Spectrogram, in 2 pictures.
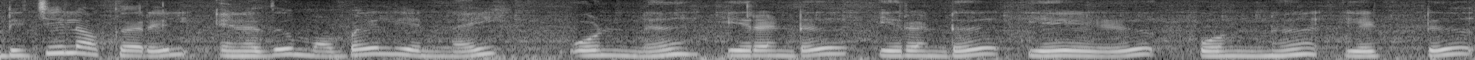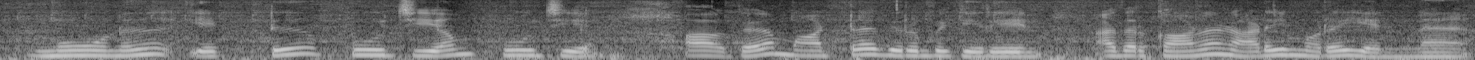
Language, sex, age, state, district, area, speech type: Tamil, female, 30-45, Tamil Nadu, Tiruvallur, urban, read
